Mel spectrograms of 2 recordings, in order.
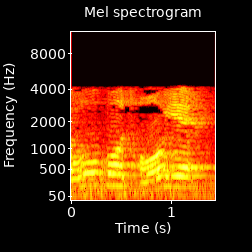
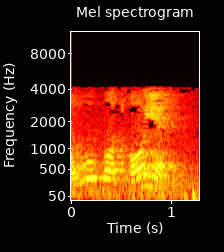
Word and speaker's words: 乌波陀耶: 乌波陀耶啊，那个乌波陀耶就是和尚的正音，印度正确的印度翻音呢、就念作乌波陀耶，乌波陀耶啊。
